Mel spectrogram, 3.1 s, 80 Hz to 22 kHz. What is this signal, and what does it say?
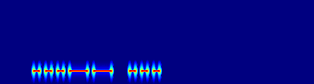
Morse code, heard as a keyed tone, about 20 wpm, 700 Hz. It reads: 3S
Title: Two Letter-Number Combinations - 20wpm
